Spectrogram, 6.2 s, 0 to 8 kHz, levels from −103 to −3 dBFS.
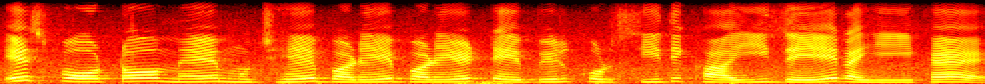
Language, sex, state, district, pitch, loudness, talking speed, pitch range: Hindi, female, Madhya Pradesh, Katni, 245 Hz, -16 LUFS, 115 wpm, 230-270 Hz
